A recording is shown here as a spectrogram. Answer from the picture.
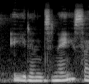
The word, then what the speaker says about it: Edyn Denise: My Instagram is Edyn Denise. I spell it E-D-Y-N-D-E-N-I-S-E.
